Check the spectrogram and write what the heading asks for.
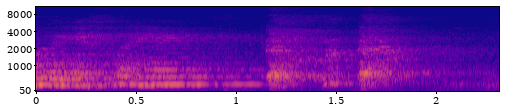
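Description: A person's voice holding a long note, fading out about a second in, then someone coughing twice in quick succession.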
